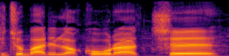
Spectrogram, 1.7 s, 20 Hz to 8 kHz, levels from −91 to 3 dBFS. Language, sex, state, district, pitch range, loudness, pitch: Bengali, male, West Bengal, Alipurduar, 135-150 Hz, -15 LUFS, 140 Hz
